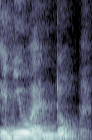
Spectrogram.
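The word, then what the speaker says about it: innuendo: इसकी स्पेलिंग आप लिखेंगे I double N यू ई एन do that is इनू एंडो जिसको आप हिंदी में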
